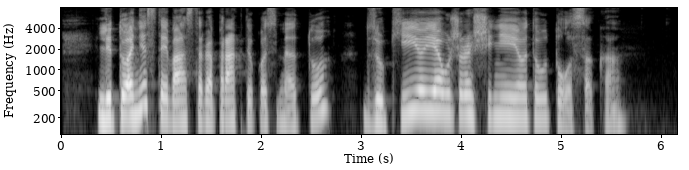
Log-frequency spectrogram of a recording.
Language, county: Lithuanian, Vilnius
